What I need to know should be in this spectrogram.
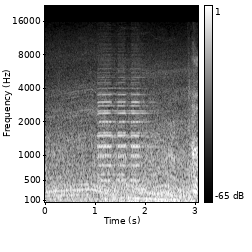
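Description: A car horn honks.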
